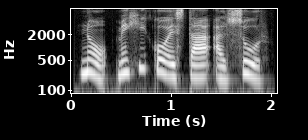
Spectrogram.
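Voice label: no mexico is to the south, spanish, female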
